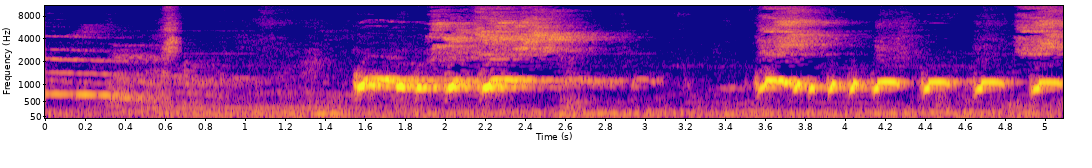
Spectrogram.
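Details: Local and crossbred zebra doves answering each other in a lively chorus: two bursts of fast, bubbling, pulsed cooing trills at an even mid pitch, separated by a pause and accompanied by brief hissy rustles.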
